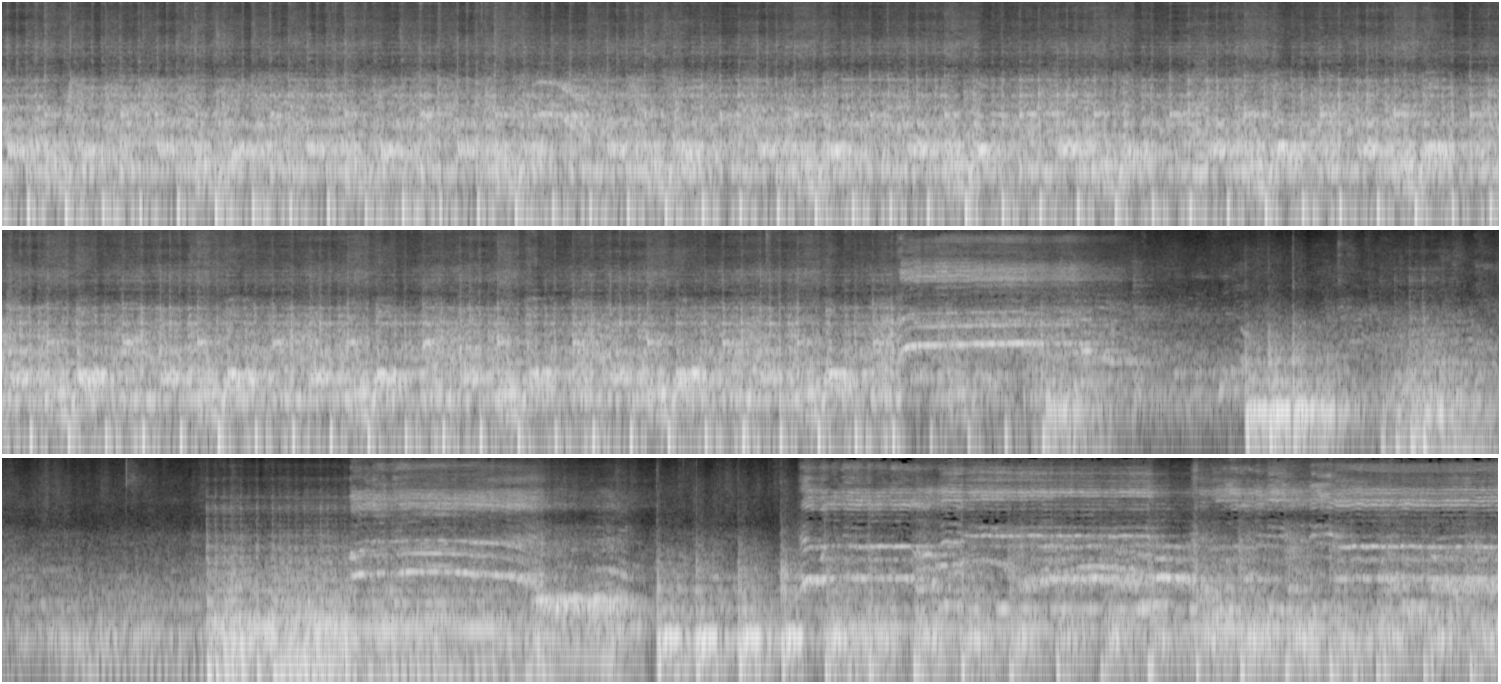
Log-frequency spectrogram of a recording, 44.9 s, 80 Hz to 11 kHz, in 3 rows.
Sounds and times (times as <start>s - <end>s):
Choir: 38.0s - 44.9s.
